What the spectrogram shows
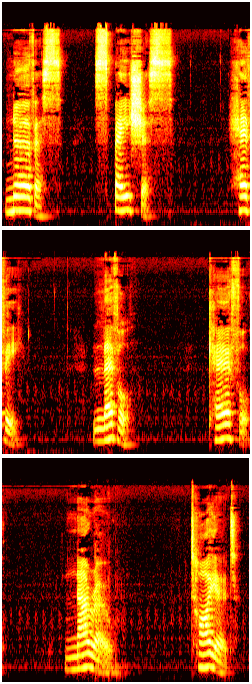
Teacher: so on two syllable adjectives you stress the first syllable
